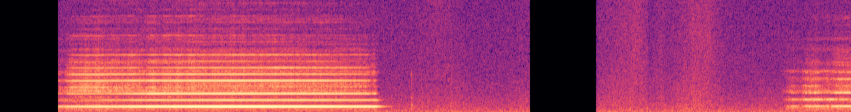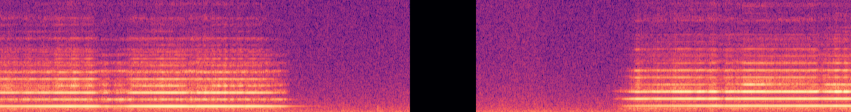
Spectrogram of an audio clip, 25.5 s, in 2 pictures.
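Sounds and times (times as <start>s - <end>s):
violin bowed pianissimo on the D string: 0.9s - 5.8s, 11.8s - 17.2s, 22.0s - 25.5s.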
